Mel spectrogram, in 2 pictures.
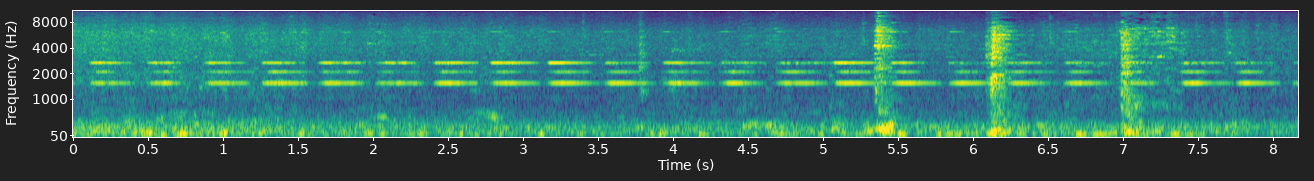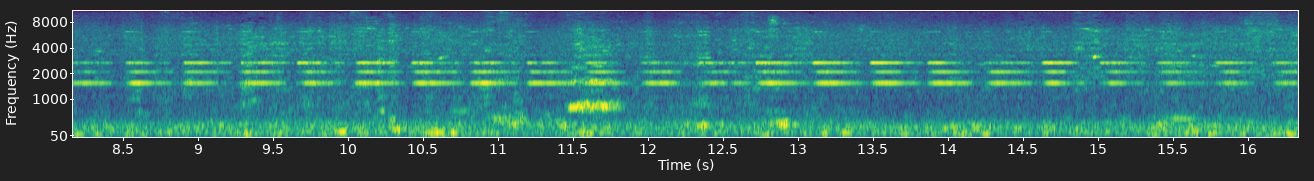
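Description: CPKC manifest freight train's cars rolling past, wheels rumbling and clacking over the rail joints, with a few sharp clacks about five to seven seconds in. The grade-crossing warning bell rings rapidly and steadily over it.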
